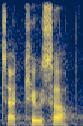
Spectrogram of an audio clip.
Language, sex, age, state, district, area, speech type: Odia, male, 30-45, Odisha, Jajpur, rural, read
